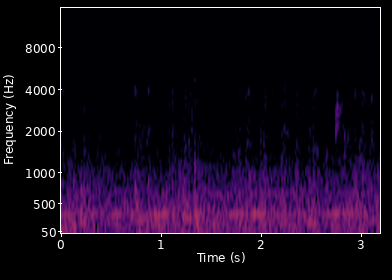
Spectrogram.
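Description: Little tube train of the Island Line on the Isle of Wight in Train Sim World 2, running at up to 45, a steady low rumble with faint rattling and clicks throughout, no voices.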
